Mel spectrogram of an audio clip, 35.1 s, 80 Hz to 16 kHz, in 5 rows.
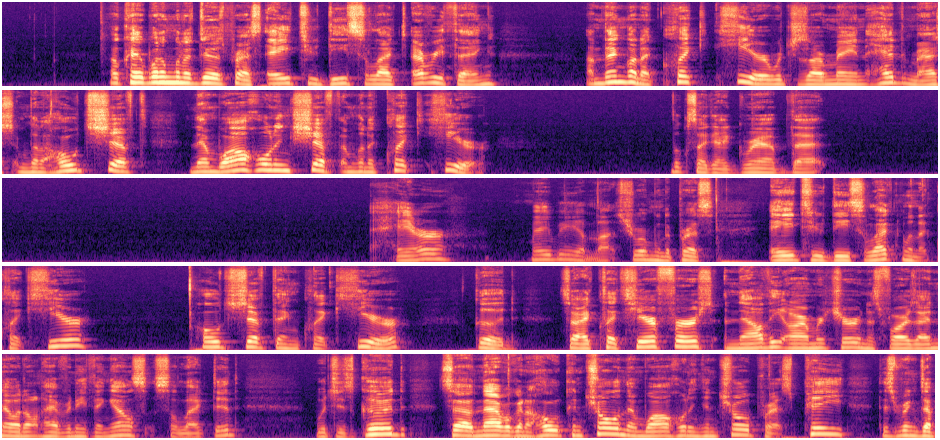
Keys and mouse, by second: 1.9 a, 5.3 click, 9.9 shift+click, 12.6 middle click, 19.4 a, 20.8 click, 23.4 shift+click, 33.8 ctrl+p.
